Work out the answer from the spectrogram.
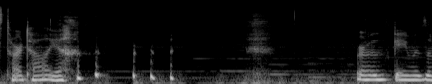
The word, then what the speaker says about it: Tartaglia: I'm not stooping to Tartaglia's level. I even mispronounced it. It's not. It's Tartalia, bro.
